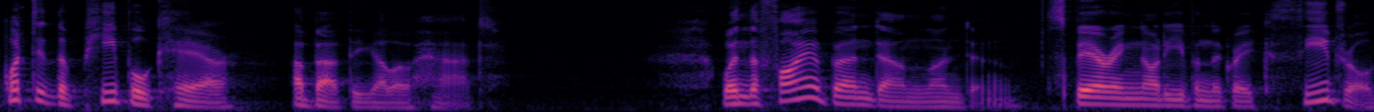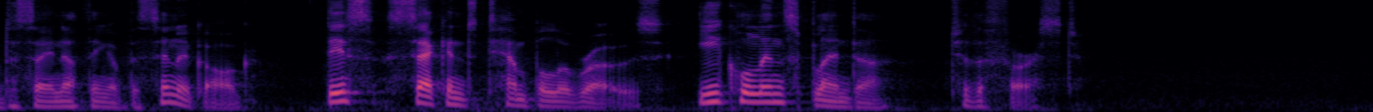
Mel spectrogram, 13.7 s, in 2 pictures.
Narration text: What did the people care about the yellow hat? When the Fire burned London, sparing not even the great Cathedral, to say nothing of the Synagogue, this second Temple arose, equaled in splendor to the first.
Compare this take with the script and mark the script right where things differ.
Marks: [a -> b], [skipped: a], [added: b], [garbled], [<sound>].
What did the people care about the yellow hat? When the Fire burned [added: down] London, sparing not even the great Cathedral, to say nothing of the Synagogue, this second Temple arose, [equaled -> equal] in splendor to the first.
